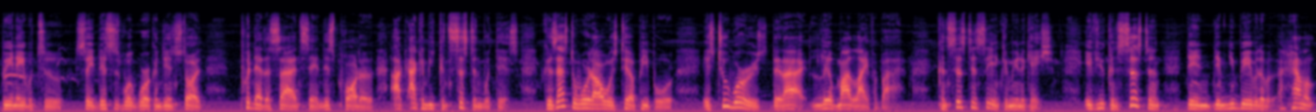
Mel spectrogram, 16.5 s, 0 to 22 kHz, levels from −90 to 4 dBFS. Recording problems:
electrical hum; faint; throughout; 50 Hz, 25 dB below the speech

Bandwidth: 13.5 kHz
